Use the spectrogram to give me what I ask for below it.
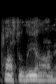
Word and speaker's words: Ponce de Leon: in our own term in southern way we pronounce it Ponce de Leon and not consider daily that's how the Springs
